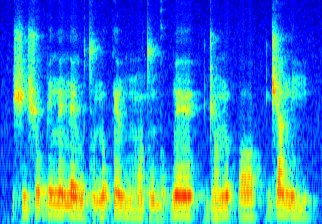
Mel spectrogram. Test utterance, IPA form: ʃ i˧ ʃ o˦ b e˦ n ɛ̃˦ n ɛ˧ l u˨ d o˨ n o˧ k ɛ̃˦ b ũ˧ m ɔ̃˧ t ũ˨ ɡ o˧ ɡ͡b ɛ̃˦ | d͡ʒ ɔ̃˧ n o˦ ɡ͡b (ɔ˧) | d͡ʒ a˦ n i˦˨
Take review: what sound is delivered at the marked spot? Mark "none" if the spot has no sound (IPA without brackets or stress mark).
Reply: ɔ˧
